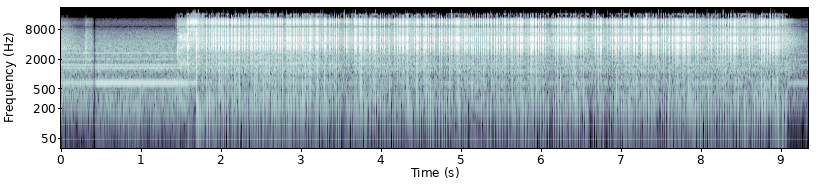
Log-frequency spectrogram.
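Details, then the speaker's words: Arccaptain MIG 250 tacking at about 18 volts: a steady hissing arc crackle without a crisp frying bite. The voltage is too low, so the weld pulls up and doesn't burn in; 19–20 V ran better. "Definitely think it can be a little bit hotter. The weld's kind of pulled up there, it's not burning in."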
